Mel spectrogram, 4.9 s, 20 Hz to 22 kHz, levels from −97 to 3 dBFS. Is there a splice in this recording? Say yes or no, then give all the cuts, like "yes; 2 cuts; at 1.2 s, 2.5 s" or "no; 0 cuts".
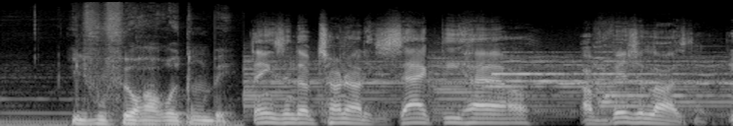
yes; 1 cut; at 1.6 s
